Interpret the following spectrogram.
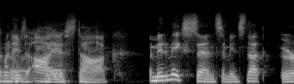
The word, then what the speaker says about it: Stark: Yeah, it's It's not Stork. Stork. It's not Stork. It's Arya Stark.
